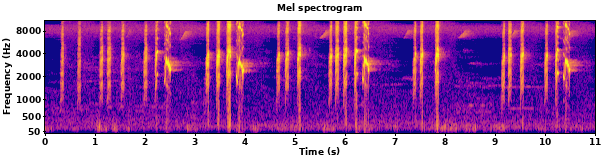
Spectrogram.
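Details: Sooty-headed bulbul singing energetically as a lure to draw replies from rival bulbuls: rapid bursts of crisp chirps building into phrases that end in a slurred, downward-twisting note, repeated roughly every two seconds.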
